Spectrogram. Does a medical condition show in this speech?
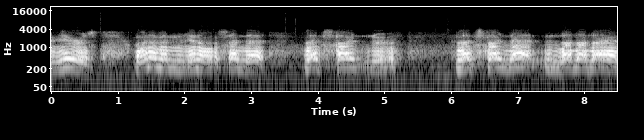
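Yes: throat cancer.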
